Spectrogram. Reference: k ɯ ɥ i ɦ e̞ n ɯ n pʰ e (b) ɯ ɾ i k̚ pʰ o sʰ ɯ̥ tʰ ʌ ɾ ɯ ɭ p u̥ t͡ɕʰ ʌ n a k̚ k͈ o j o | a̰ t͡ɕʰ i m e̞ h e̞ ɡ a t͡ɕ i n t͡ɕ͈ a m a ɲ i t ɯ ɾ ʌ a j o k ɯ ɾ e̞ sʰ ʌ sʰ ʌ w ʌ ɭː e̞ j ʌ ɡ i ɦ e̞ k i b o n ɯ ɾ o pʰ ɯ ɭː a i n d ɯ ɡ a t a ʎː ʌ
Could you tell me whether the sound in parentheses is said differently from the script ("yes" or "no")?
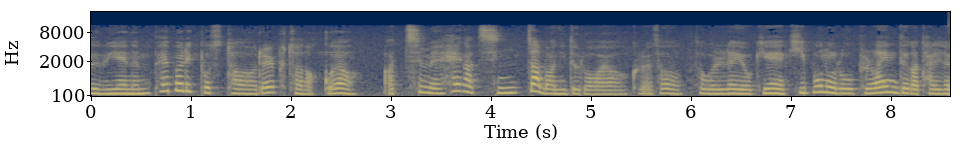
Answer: no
